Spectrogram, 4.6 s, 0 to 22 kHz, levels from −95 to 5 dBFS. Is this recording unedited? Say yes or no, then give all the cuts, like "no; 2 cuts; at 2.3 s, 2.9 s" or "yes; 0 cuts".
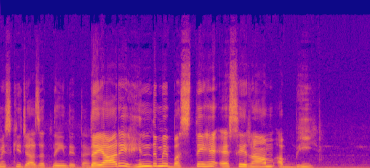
no; 1 cut; at 1.0 s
